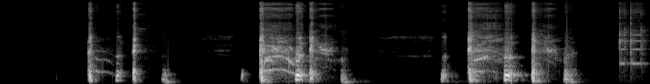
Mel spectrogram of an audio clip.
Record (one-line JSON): {"three_cough_length": "6.5 s", "three_cough_amplitude": 32385, "three_cough_signal_mean_std_ratio": 0.35, "survey_phase": "alpha (2021-03-01 to 2021-08-12)", "age": "45-64", "gender": "Male", "wearing_mask": "Yes", "symptom_fatigue": true, "symptom_headache": true, "symptom_change_to_sense_of_smell_or_taste": true, "smoker_status": "Never smoked", "respiratory_condition_asthma": true, "respiratory_condition_other": false, "recruitment_source": "Test and Trace", "submission_delay": "2 days", "covid_test_result": "Positive", "covid_test_method": "RT-qPCR", "covid_ct_value": 21.1, "covid_ct_gene": "ORF1ab gene"}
